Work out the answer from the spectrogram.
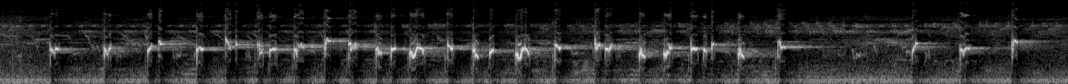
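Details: Sooty-headed bulbul singing the fighting-style long rapid song used as a lure: a long chain of crisp slurred whistled notes, about three per second, thinning to spaced notes toward the end.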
